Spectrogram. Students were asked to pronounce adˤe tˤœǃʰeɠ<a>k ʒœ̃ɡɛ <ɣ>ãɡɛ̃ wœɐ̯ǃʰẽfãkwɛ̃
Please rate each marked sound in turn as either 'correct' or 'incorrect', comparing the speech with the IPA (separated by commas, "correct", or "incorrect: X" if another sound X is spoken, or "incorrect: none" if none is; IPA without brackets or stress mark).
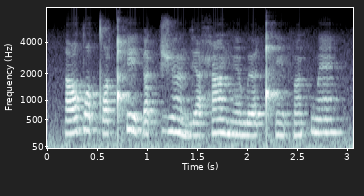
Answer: correct, incorrect: ħ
